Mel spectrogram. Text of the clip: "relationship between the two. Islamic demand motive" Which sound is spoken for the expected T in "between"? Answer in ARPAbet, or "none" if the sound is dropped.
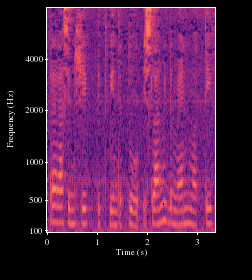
T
